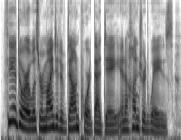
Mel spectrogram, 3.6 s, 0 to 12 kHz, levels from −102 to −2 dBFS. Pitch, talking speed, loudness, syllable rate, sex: 185 Hz, 180 wpm, -16 LUFS, 5.1 syllables/s, female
